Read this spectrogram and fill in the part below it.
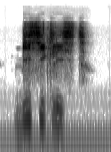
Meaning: synonym of cycliste
- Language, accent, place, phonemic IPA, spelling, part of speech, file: French, France, Lyon, /bi.si.klist/, bicycliste, noun, LL-Q150 (fra)-bicycliste.wav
